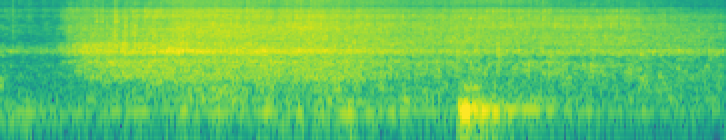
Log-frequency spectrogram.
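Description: Hot water is poured into a pan of frying masala curry for a besan vadi dish, giving a loud steady hiss and splashing rush that sizzles and then slowly fades.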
